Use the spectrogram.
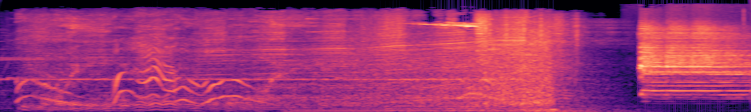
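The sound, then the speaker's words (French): A toy train set's sound effect plays: warbling whistle-like tones over a chugging rumble that swells, a brief pause, then a loud, steady horn blast to finish. “En plus, c'est le bruit que vous avez entendu, ça vient du set.”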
